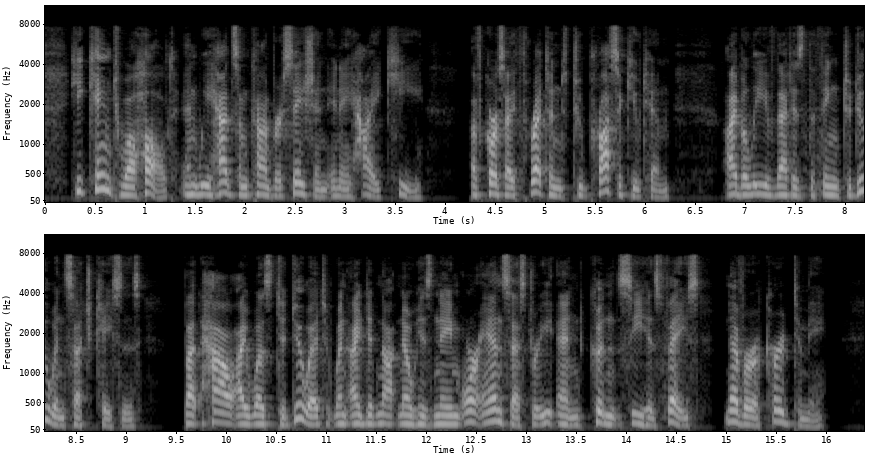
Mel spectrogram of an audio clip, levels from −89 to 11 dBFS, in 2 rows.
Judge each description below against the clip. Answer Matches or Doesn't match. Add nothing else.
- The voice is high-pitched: Doesn't match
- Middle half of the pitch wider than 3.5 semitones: Doesn't match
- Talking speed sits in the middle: Doesn't match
